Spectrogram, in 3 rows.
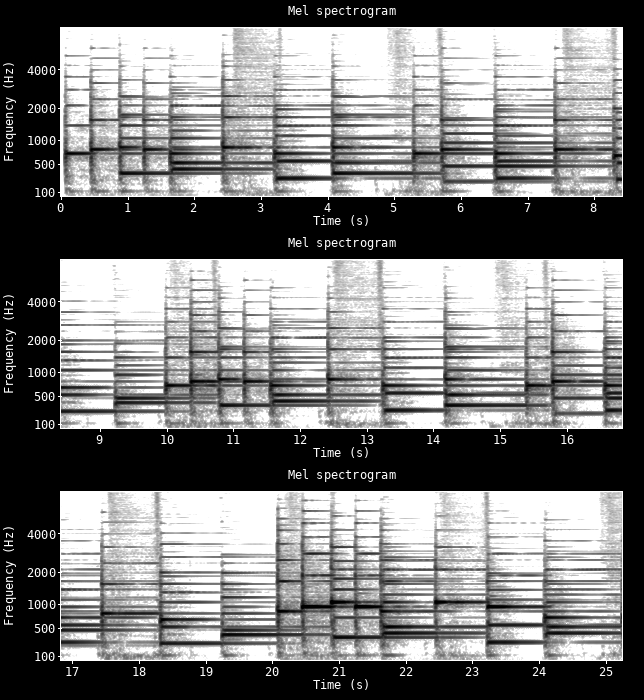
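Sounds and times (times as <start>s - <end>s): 
instrumental music: 0.0s - 25.2s.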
